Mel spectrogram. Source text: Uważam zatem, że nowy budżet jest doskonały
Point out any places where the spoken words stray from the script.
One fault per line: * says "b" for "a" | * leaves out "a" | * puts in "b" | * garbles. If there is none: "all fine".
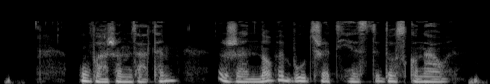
all fine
